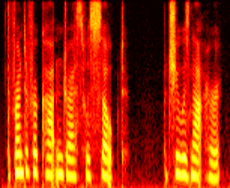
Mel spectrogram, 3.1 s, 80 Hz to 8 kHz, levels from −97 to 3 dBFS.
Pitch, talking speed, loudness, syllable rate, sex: 220 Hz, 255 wpm, -19 LUFS, 6.4 syllables/s, female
